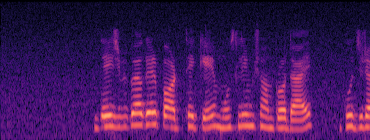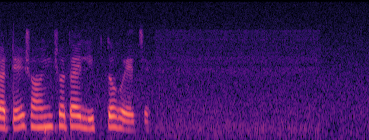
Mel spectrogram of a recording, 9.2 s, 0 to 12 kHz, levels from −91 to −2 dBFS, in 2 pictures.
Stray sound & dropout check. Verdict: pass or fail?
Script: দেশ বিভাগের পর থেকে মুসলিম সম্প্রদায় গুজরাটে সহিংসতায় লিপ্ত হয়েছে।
pass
